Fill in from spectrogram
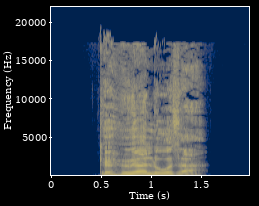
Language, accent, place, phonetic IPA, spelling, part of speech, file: German, Germany, Berlin, [ɡəˈhøːɐ̯loːzɐ], gehörloser, adjective, De-gehörloser.ogg
- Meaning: inflection of gehörlos: 1. strong/mixed nominative masculine singular 2. strong genitive/dative feminine singular 3. strong genitive plural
